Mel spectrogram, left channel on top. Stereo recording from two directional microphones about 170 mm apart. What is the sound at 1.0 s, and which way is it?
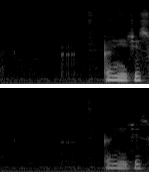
Speech, 35° left (ahead or behind).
